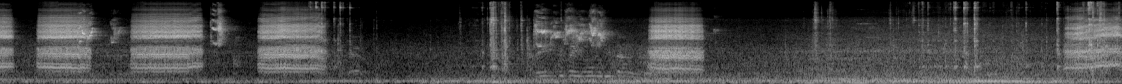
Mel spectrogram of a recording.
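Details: Chattering lory, also called red-headed lory, giving loud harsh screeches in short bursts. Quieter gaps between the bursts carry a man's voice and background noise.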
